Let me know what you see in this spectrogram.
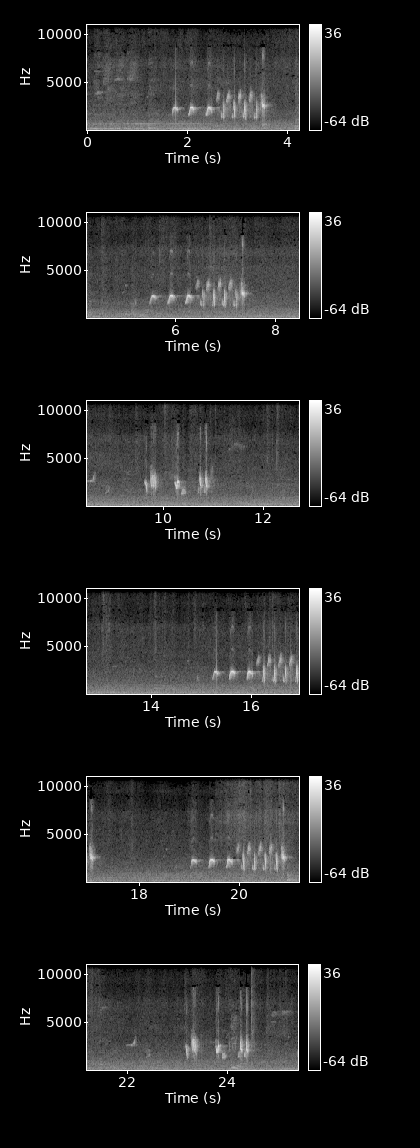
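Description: Bird chirping: six short phrases, each a few even notes running into a fast trill, repeated every few seconds.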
